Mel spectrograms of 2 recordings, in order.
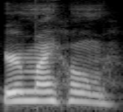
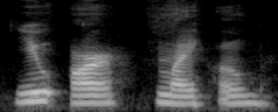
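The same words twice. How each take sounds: First: Said in the usual way. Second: Slow, soft and tender; tender repeat. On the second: Shown as a demonstration. Reader to viewers, repeating the message slowly and softly. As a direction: let it land gently, like a promise.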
